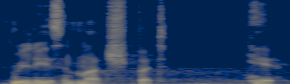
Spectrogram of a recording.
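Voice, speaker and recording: An actor playing a cheeky, rebellious young prince in a fantasy game, speaking in a dry, casual way. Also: male voice, sits low, fairly even intonation, unhurried. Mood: warm.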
